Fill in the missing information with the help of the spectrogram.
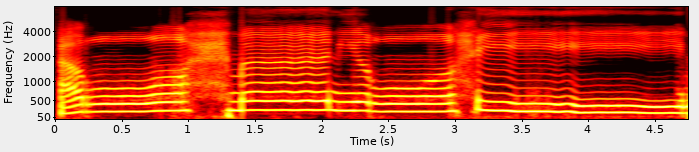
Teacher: H kecilnya dari tengah tenggorokan berbisik, karakteristik nafasnya. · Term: ha kecil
